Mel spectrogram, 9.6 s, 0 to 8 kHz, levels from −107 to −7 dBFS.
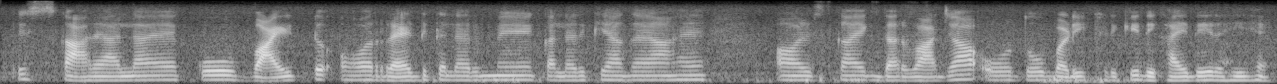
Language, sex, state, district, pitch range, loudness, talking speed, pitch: Hindi, female, Jharkhand, Sahebganj, 135-155 Hz, -26 LUFS, 170 wpm, 145 Hz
